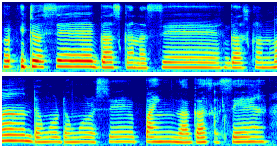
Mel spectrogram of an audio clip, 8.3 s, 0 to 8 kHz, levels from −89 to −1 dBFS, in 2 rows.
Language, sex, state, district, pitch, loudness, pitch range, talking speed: Nagamese, female, Nagaland, Kohima, 210 Hz, -19 LUFS, 200-230 Hz, 110 wpm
